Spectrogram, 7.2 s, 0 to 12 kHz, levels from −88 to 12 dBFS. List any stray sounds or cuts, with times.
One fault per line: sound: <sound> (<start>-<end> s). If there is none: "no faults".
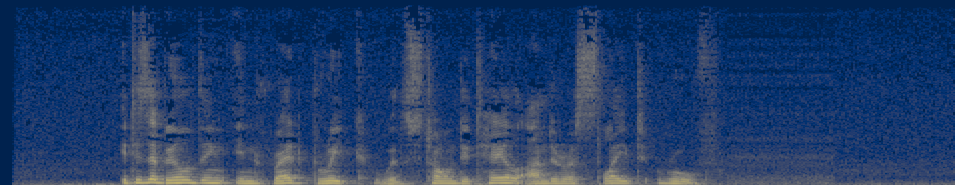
no faults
